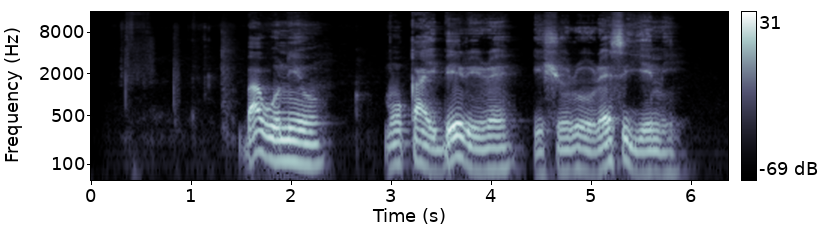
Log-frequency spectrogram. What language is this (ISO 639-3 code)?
yor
